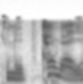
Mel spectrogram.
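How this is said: It is said with Kansai dialect intonation. "この川をっていうのが関西弁で"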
